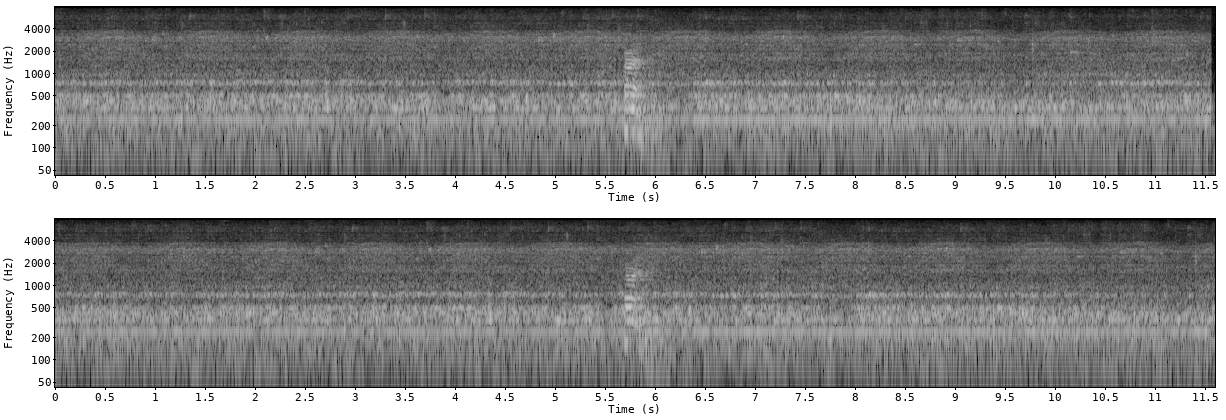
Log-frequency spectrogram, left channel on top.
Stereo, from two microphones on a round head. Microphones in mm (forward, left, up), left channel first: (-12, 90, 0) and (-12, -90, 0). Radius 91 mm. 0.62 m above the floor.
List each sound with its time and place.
5.7 s a man speaking: 45° left (ahead or behind), 1.2 m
